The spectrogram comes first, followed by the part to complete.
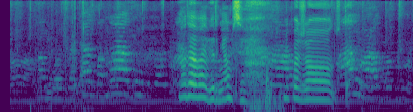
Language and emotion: Russian, sad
